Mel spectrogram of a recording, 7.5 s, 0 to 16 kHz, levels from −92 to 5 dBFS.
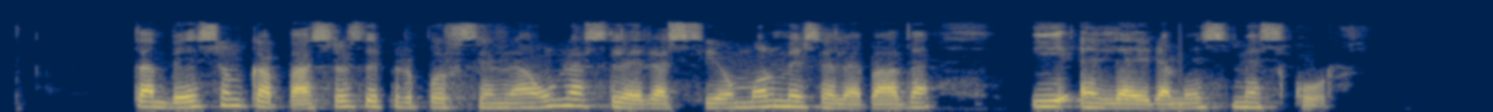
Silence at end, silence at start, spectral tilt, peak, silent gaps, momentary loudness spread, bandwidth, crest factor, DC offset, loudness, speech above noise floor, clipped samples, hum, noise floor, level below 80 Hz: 0.85 s; 0.7 s; -5.5 dB/octave; -2 dBFS; none; 9 LU; 7.8 kHz; 16 dB; under 0.1%; -18 LUFS; over 72 dB; under 0.1%; none; under -90 dBFS; -58 dBFS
